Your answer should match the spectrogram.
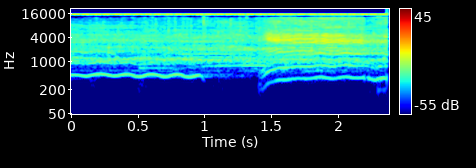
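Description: Male singer performing live over band accompaniment: a long held note with wide vibrato breaks off about a second in, then he scoops up into a new sustained note.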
